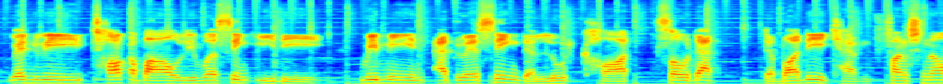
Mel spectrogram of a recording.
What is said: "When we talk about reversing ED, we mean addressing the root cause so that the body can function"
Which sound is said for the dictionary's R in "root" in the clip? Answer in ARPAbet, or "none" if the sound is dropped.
L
